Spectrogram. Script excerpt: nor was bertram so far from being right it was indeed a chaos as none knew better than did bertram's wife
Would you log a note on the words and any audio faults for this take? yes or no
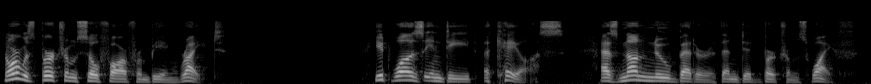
no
